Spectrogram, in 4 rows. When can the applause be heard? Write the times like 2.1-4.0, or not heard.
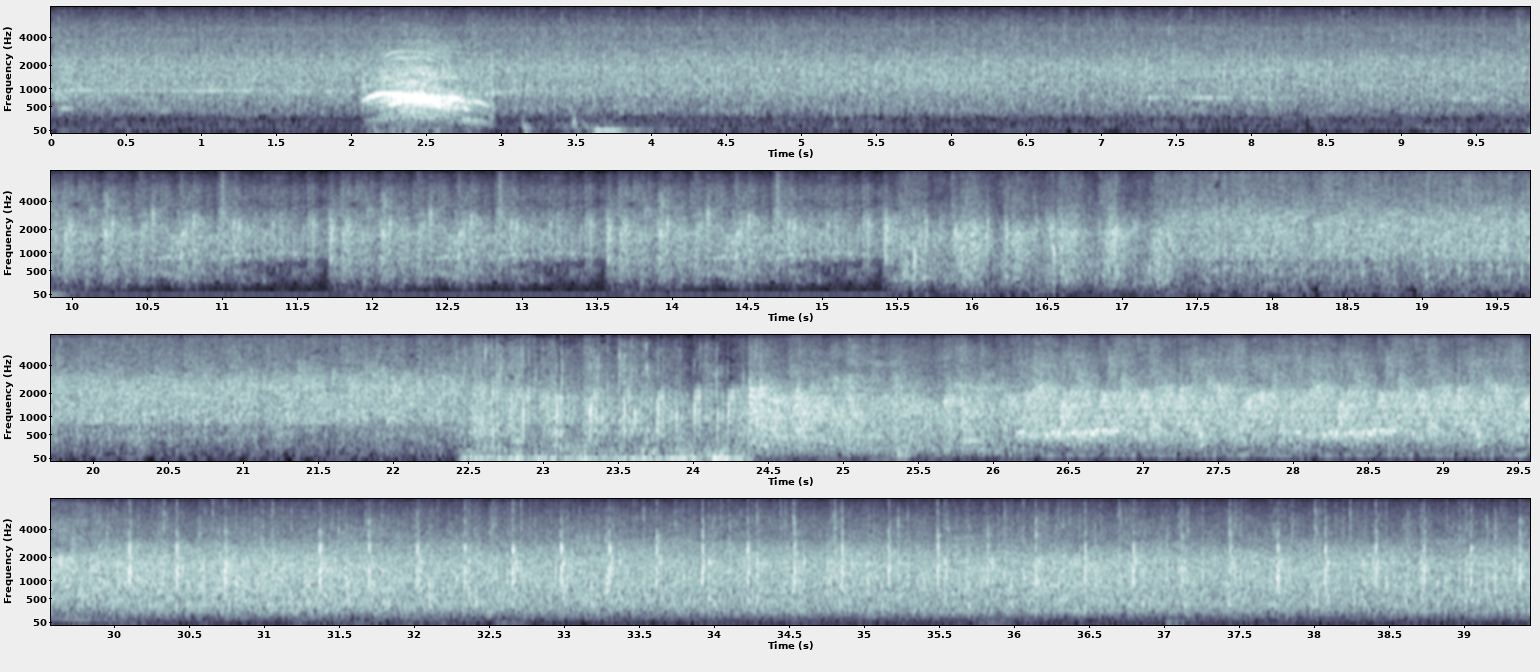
0.0-39.4.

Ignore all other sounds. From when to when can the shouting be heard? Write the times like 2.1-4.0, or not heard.
2.0-3.0.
